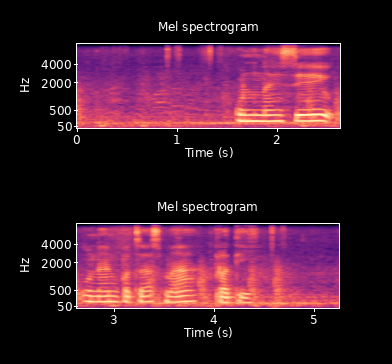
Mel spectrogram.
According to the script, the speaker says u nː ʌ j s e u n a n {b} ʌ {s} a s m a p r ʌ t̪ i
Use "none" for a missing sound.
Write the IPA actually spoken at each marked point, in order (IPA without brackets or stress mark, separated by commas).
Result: p, t͡s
